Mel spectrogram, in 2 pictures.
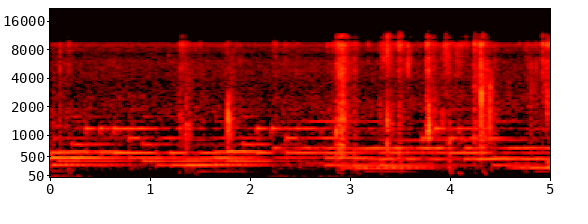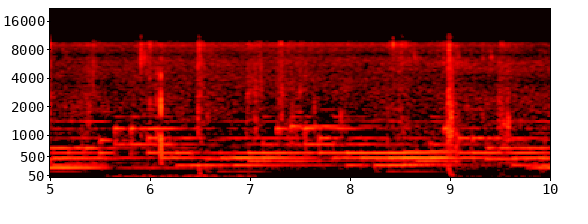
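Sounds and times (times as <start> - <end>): calm piano music: 0.0 - 10.0
footsteps on forest trail: 0.0 - 10.0.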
